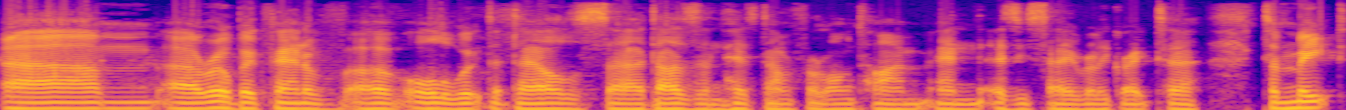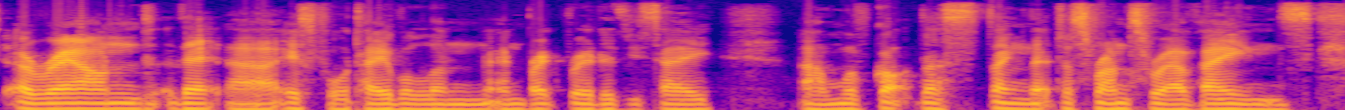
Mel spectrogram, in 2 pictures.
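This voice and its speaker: With a New Zealand accent, a man speaks in a fairly low, monotone, flat voice at a moderate pace against a quiet background. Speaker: cybersecurity instructor. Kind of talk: interview. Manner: halting, many fillers.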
